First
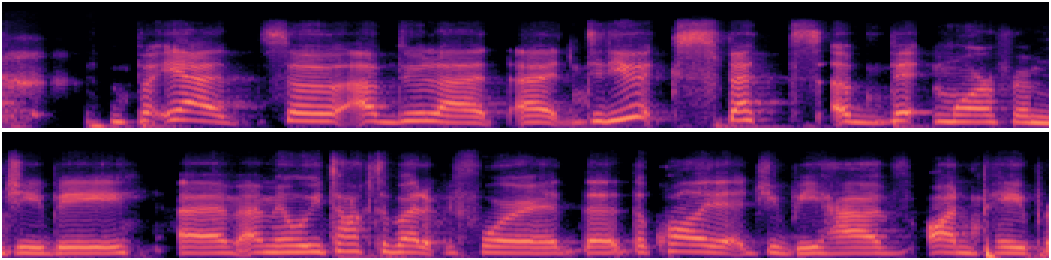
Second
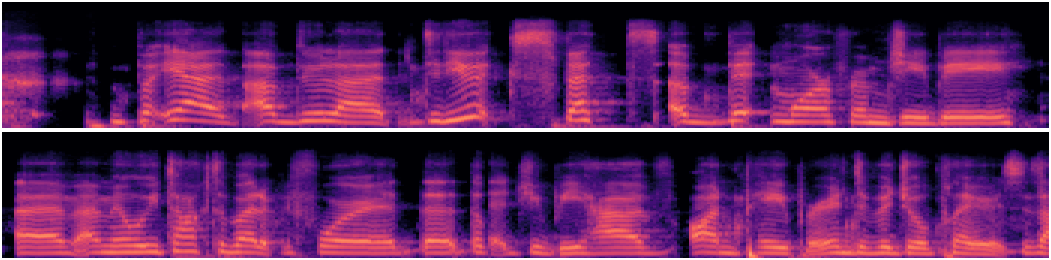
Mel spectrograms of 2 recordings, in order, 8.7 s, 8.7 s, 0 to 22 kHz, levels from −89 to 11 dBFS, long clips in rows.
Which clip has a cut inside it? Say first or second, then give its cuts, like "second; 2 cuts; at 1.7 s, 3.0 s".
second; 3 cuts; at 1.0 s, 1.6 s, 6.4 s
